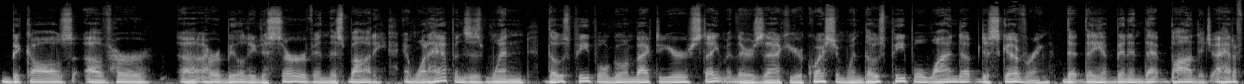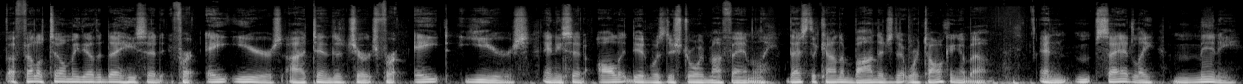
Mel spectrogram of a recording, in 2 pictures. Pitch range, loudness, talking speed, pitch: 95-115 Hz, -19 LUFS, 205 wpm, 105 Hz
